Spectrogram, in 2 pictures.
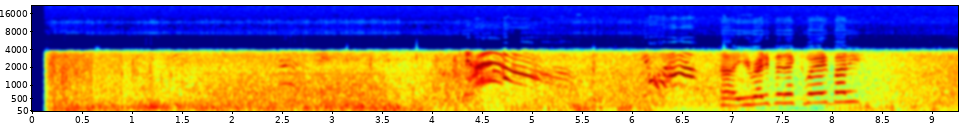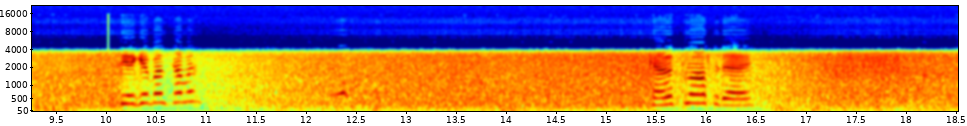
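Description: Shallow waves wash and churn steadily.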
